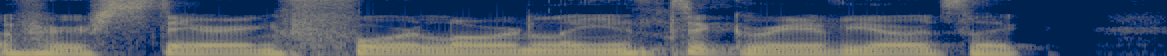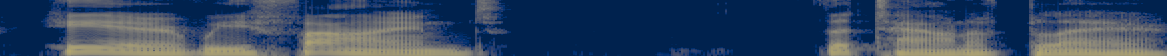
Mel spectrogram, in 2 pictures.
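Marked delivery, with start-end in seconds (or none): 3.0-5.8 put-on, fake British accent. Quoting Heather's documentary narration over graveyards, in Heather's faux British accent. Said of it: "with her like faux British accent that comes out of nowhere".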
